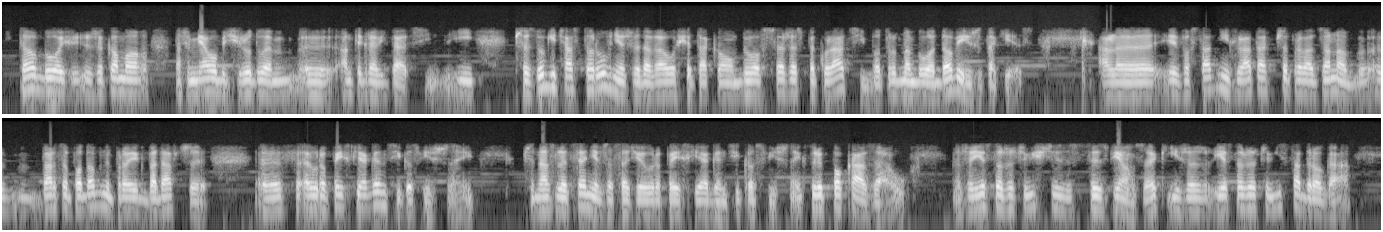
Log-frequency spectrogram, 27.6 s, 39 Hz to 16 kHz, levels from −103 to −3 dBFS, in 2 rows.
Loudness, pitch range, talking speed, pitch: -19 LUFS, 110-130 Hz, 135 wpm, 120 Hz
